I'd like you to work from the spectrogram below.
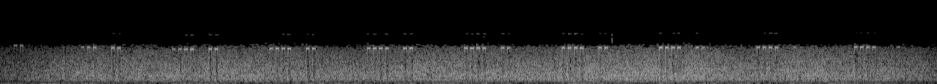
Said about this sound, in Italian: Quelli che sembrano grilli sono invece gli impulsi corrispondenti alle lettere H e I del codice Morse, che il trasmettitore di Oscar I modula incessantemente.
